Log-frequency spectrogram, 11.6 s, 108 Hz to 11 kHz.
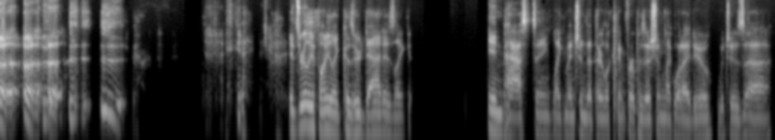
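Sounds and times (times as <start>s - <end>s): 
speech: 0.0s - 1.9s, 3.4s - 6.3s, 7.3s - 11.6s
voice imitating gagging or retching: 0.0s - 1.9s.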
